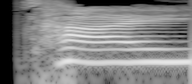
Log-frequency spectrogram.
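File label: "cai", Mandarin Chinese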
